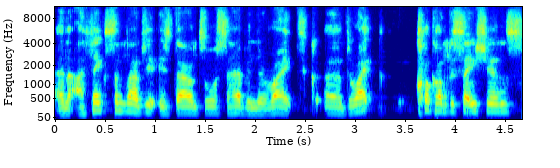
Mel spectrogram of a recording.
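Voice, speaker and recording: A man's fairly high yet dark, mellow voice in a London accent, very fast, with ordinary pitch variation and a dry, close sound with no echo. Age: young. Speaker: panel guest on men's mental health discussion. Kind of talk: panel discussion. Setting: live video call.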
